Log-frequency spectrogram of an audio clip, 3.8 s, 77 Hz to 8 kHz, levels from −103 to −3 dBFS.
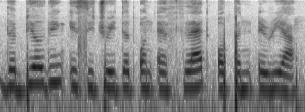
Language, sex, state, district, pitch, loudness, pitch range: English, female, Nagaland, Kohima, 205 Hz, -25 LUFS, 200-220 Hz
